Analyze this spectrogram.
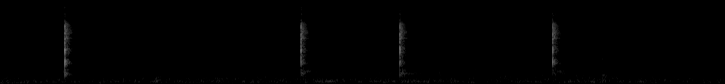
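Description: Hot glue gun's trigger clicking as it is squeezed to feed glue: four sharp, isolated clicks, irregularly spaced a second or more apart, over a quiet room.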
